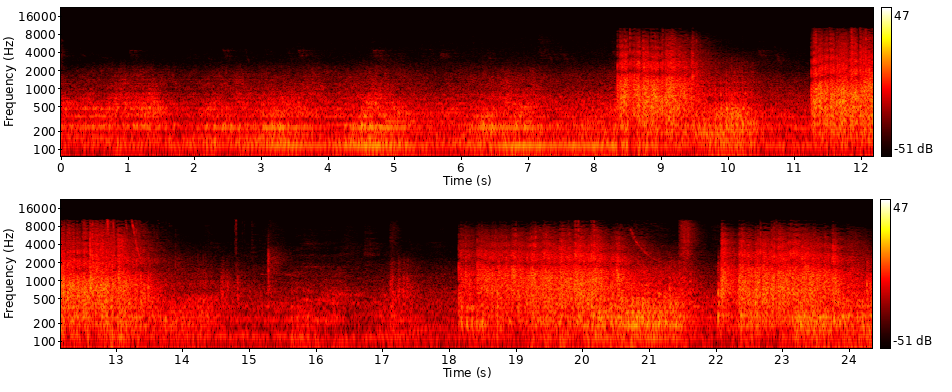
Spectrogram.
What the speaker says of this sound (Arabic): اطلاق نار من المروحيات على مدينه الحراك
